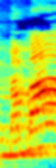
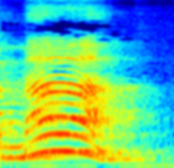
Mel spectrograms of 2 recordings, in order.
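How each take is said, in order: First: Put-on high, loud child's "Mamá"; yelled call for mum. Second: Drawn-out, raised call of "Ma"; modulated call for mum. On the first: Girl demanding her mother's attention, loud high yell. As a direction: call out sharply for your mother. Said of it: "En lugar de decirte". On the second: Girl calling her mother with intention, modulated drawn-out call. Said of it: "te diga, "Ma". ¿Te das cuenta el cambio?". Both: Shown as a demonstration.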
